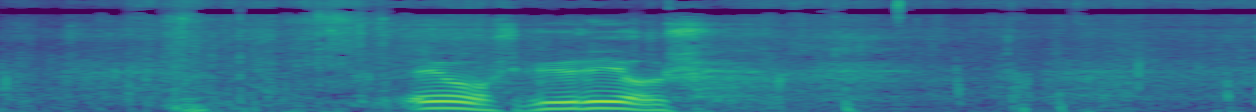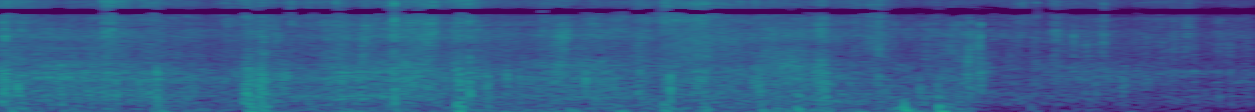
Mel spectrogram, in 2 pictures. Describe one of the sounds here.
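Footsteps crunch on a dry, leafy forest path.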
